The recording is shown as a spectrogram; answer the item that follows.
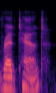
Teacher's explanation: Looking at vowel e as in red tent, we typically spell it with letter e. It's a lax central front vowel. So it lies in between our other two lax vowels. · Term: red tent vowel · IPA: /ɛ/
